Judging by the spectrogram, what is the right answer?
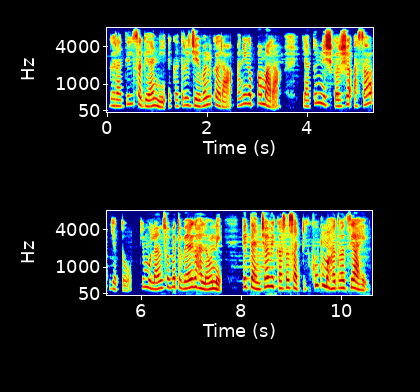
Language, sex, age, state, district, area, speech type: Marathi, female, 18-30, Maharashtra, Kolhapur, urban, spontaneous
